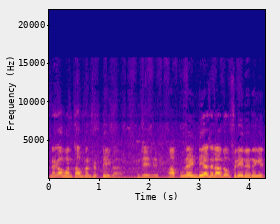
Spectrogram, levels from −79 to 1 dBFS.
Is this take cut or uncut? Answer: uncut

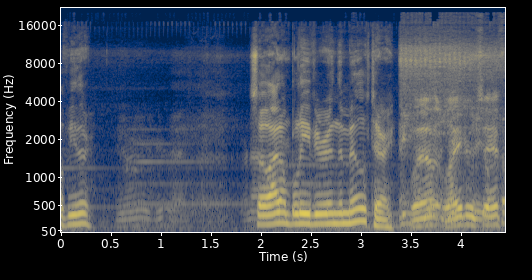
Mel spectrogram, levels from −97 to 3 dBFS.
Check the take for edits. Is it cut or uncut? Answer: cut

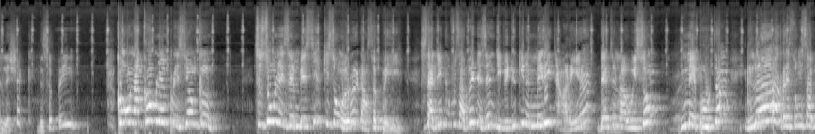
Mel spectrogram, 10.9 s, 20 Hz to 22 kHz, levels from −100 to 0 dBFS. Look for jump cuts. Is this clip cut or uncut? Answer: cut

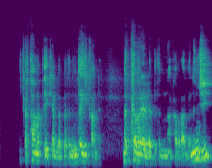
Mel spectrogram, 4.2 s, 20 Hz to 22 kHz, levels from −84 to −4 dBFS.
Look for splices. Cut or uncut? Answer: uncut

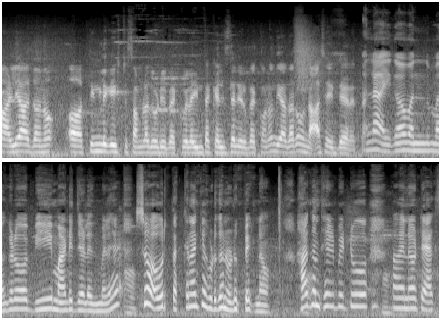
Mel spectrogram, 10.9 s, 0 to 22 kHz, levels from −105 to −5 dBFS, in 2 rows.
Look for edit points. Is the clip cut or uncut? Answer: cut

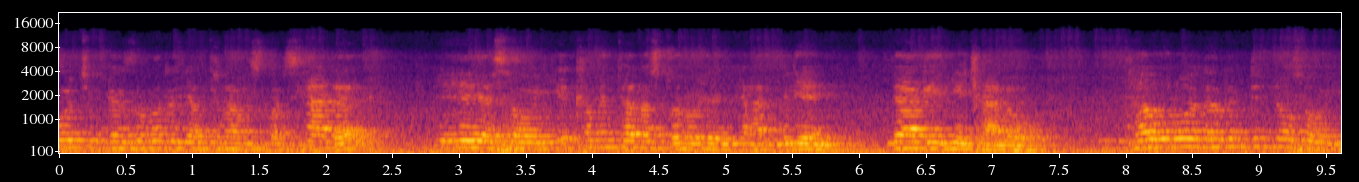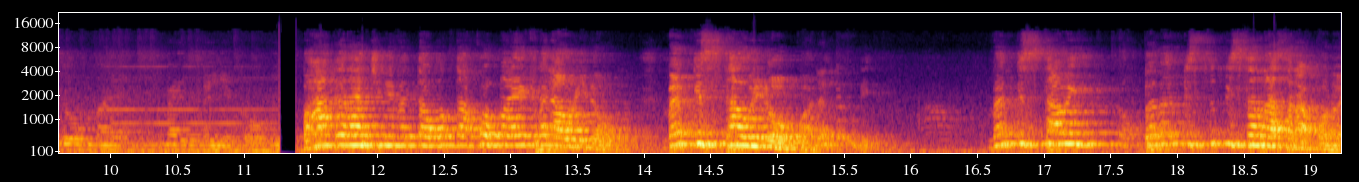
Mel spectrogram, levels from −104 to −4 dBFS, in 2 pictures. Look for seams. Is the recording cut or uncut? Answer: cut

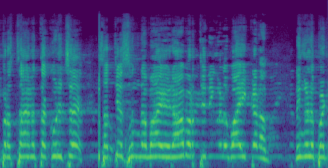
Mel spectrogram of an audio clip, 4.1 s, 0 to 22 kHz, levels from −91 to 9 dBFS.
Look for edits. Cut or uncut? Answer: cut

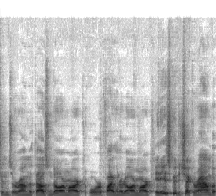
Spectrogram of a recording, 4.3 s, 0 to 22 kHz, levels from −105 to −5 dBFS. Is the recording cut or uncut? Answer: cut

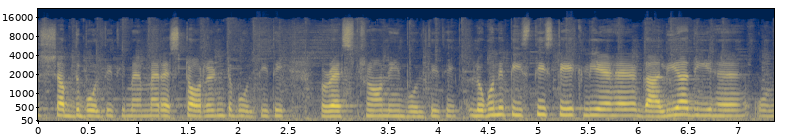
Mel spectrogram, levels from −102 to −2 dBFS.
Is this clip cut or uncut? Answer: uncut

